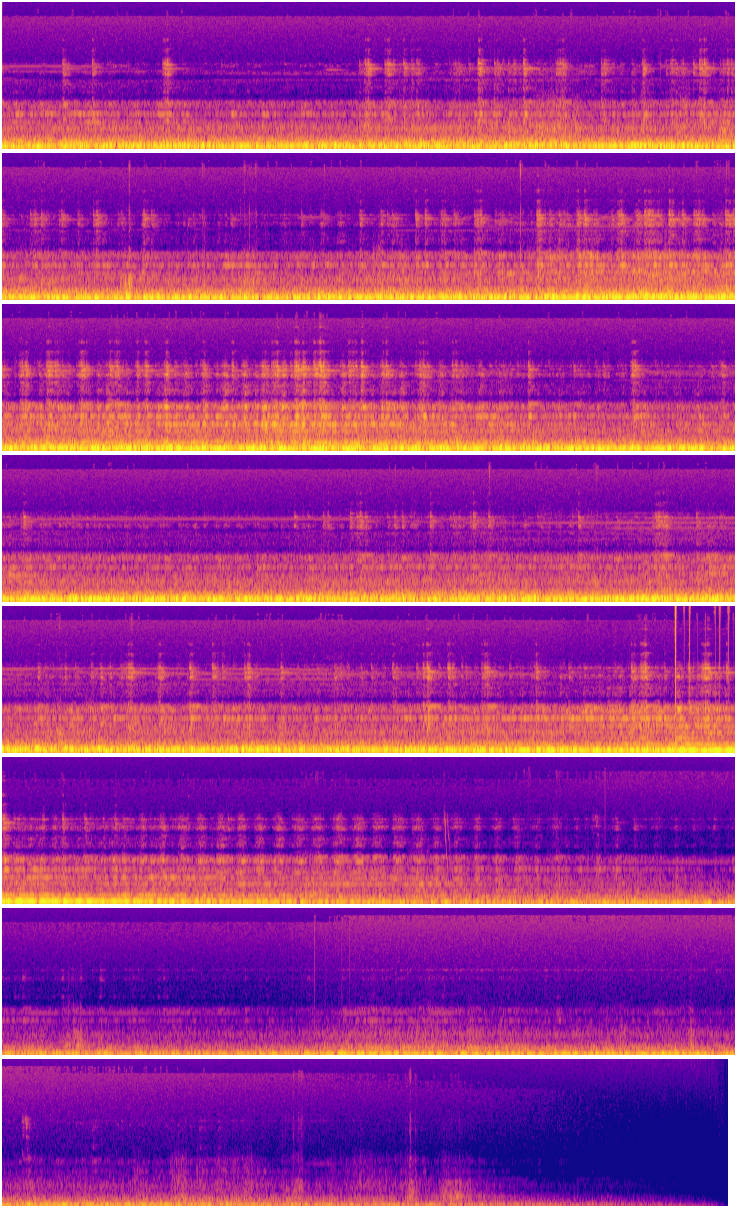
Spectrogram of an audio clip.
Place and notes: Florac, France - Antenna drones
This is a very big antenna, supported by cables. This is the invisible drone sounds of the wind, recorded with contact microphones.
Used : Audiatalia contact miscrophones used mono on a cable.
